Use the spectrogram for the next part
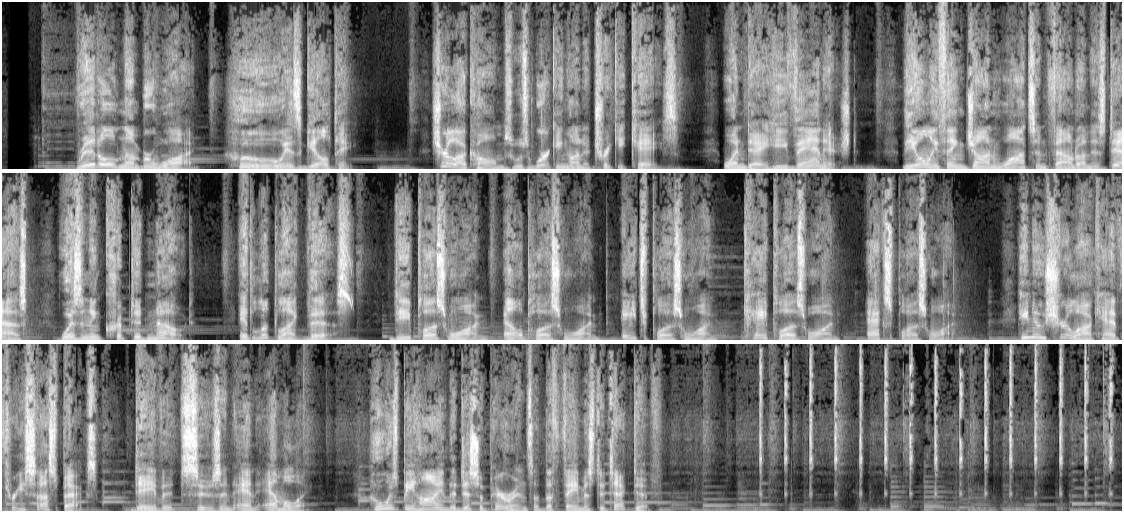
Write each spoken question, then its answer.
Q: Who was behind the disappearance of the famous detective?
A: Emily knew where Sherlock was.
